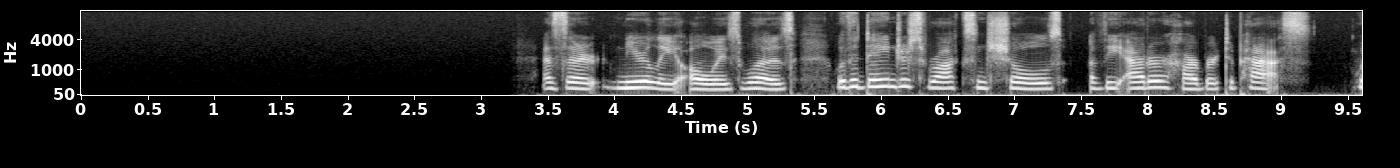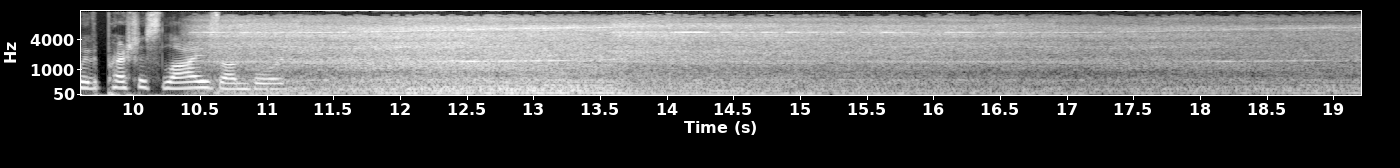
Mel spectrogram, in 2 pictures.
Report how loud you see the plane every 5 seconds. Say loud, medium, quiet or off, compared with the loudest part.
off, off, loud, medium.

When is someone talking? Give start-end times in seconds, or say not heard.
3.5-11.2.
